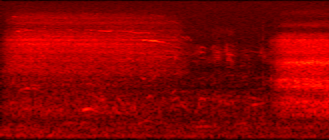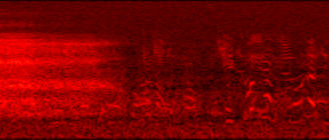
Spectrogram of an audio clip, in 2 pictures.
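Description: Deep, breathy inhale drawn in during a Pilates core-breathing exercise, a close hissing breath of about two seconds repeated twice over a quiet room background.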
